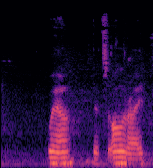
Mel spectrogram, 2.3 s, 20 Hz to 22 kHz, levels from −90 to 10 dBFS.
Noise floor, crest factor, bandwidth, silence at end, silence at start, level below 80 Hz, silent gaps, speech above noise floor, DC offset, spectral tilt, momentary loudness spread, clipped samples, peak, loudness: -57 dBFS; 20 dB; 15.5 kHz; 0.1 s; 0.75 s; -54 dBFS; none; 34 dB; under 0.1%; -7 dB/octave; 13 LU; under 0.1%; -6 dBFS; -24 LUFS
